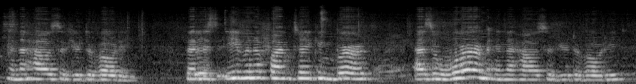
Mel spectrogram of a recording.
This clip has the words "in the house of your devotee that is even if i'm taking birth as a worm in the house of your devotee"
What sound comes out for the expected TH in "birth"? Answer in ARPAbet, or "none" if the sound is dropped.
TH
